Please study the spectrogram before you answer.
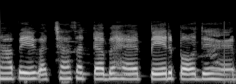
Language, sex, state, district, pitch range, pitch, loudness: Hindi, female, Bihar, Kishanganj, 245-265 Hz, 250 Hz, -16 LUFS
